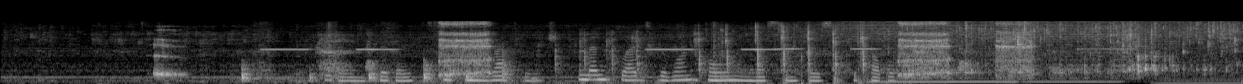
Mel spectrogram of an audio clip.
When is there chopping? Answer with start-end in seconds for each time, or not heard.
2.3-8.8.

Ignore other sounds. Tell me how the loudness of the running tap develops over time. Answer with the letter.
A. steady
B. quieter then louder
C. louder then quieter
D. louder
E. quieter
D.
